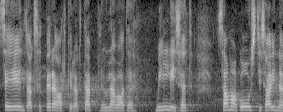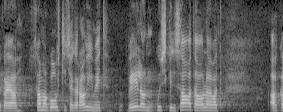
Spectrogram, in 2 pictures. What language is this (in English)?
Estonian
